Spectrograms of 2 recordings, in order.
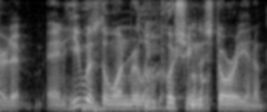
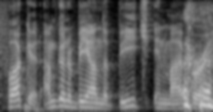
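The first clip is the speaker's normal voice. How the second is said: ordinary talk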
